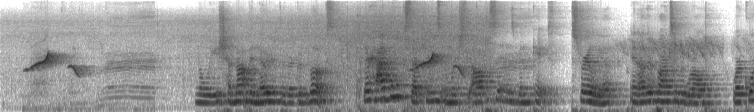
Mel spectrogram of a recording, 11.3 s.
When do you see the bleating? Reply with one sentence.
You can hear the bleating from 0.3 to 2.3 s and from 6.2 to 8.0 s.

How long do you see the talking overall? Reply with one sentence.
You can hear the talking for 8 seconds altogether.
